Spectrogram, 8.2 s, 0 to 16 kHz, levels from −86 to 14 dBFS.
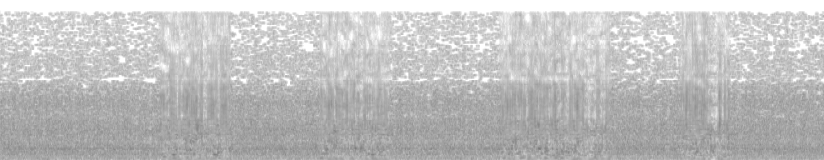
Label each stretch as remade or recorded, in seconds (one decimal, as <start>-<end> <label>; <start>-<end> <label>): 0.0-1.6 recorded; 1.6-2.3 remade; 2.3-3.2 recorded; 3.2-3.9 remade; 3.9-5.0 recorded; 5.0-6.1 remade; 6.1-6.8 recorded; 6.8-7.3 remade; 7.3-8.2 recorded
